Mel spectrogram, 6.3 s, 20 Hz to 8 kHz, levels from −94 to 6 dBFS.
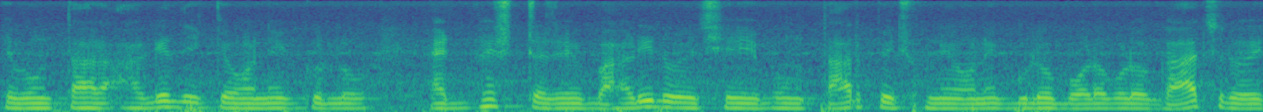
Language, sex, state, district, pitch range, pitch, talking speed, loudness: Bengali, male, West Bengal, Paschim Medinipur, 130-140 Hz, 130 Hz, 160 wpm, -16 LUFS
